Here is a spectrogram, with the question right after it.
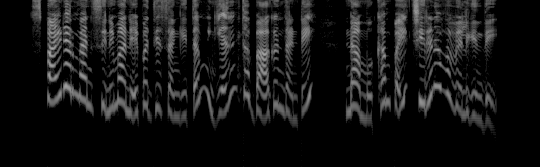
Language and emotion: Telugu, happy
